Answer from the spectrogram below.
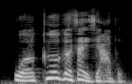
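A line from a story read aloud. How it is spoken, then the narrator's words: Plain. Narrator (Chinese): 他问那谁，薛蟠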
